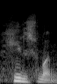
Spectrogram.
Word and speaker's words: Hirschman: Ahora se escribe como suena, es H-I-R-S-H-M-A-N. Albert O. Hirschman.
